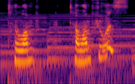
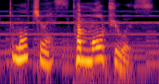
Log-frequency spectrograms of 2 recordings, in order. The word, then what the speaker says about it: tumultuous: Telumtuous? Let's look that up. Telumtuous. Tumultuous.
